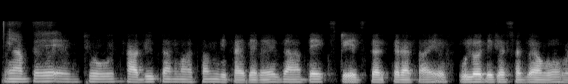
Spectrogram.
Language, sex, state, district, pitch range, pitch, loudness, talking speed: Hindi, male, Himachal Pradesh, Shimla, 110-125 Hz, 115 Hz, -19 LUFS, 230 wpm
